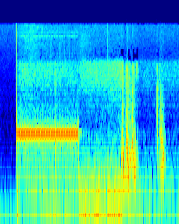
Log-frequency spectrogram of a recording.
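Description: A telephone line hums with a steady, loud dial tone for about a second, then cuts off, followed by a few brief muffled bursts as a prank call to Viridian Marketing is dialed.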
